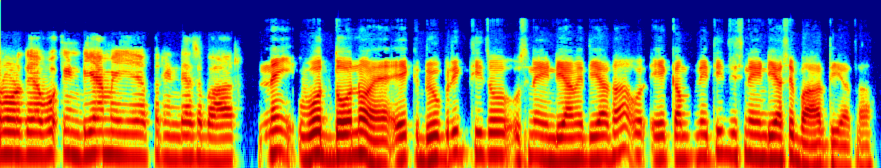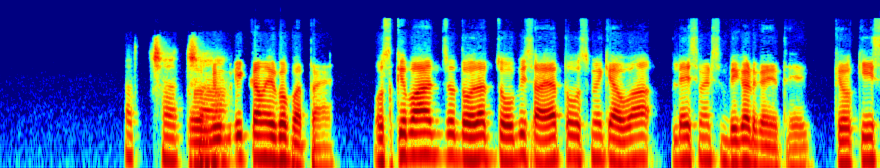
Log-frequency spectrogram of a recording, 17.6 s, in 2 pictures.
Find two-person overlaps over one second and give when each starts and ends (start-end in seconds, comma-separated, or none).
none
